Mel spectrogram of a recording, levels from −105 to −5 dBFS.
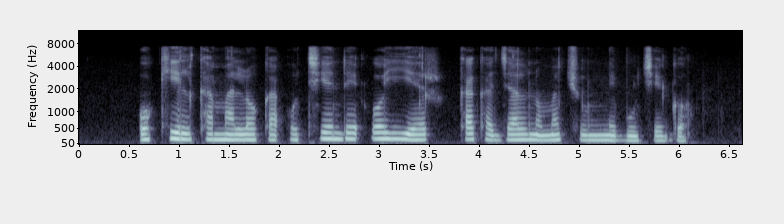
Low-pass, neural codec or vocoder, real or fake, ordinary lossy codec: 7.2 kHz; none; real; none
